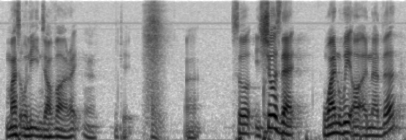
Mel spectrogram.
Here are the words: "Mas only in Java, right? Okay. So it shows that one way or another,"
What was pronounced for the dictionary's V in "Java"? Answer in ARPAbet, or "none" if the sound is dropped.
V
